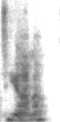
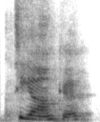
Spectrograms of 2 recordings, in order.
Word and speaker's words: Tianka: resonation to your point i do like tiana i mean i'm sorry i know i mispronounced your name babe you gonna give me your right name and i'ma say it correctly on this call i'm listening tianka tianka thank you uh to tianka's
